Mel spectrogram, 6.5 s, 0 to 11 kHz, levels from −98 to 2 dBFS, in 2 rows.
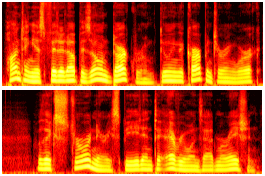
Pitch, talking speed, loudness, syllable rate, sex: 135 Hz, 165 wpm, -18 LUFS, 5.8 syllables/s, male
